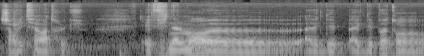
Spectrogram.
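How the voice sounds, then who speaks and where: A man speaks with fairly even intonation at a very deep, low pitch. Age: 20s. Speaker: YouTuber, former political adviser. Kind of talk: interview. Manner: casual, many hesitations.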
